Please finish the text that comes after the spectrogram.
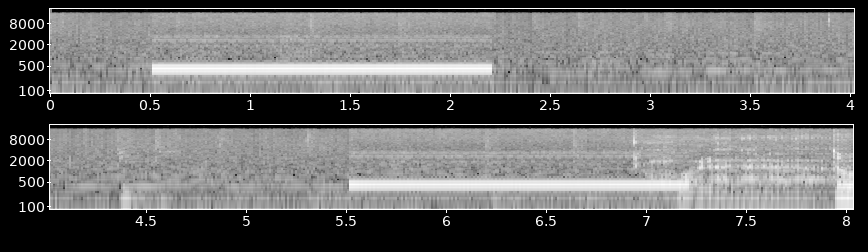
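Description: A telephone ring tone sounds twice during a live phone-in prize draw, steady electronic tones lasting under two seconds each, separated by a quiet pause with faint background noise and a clatter at the end.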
